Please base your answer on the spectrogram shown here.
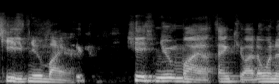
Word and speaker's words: Keith Neumeyer: Keith Neumeyer, thank you.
